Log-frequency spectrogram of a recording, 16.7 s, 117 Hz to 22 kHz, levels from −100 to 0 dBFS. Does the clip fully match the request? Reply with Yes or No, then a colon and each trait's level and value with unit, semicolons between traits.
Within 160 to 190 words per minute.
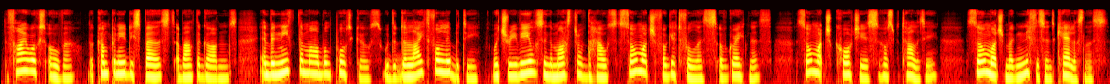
No: average, 140 wpm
